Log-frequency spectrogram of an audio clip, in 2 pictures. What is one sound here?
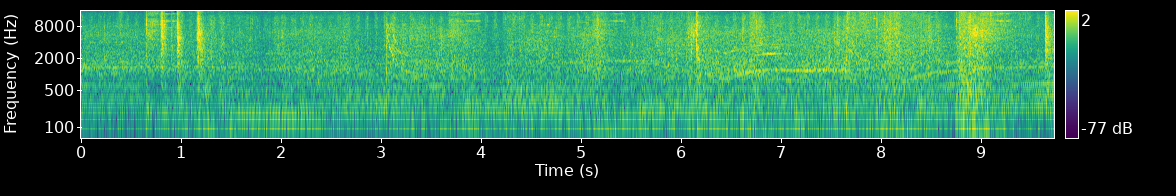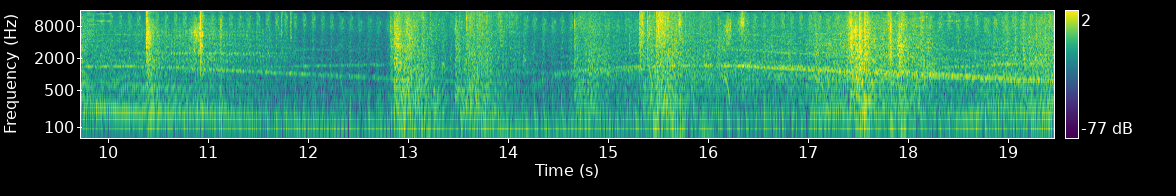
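A siren wails nearby, rising and falling.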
